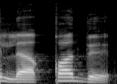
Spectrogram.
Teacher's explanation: لام ہوگا باریک اور قاف موٹا، دال قلقلہ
